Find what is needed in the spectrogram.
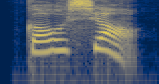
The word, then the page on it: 高效: gāo xiào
